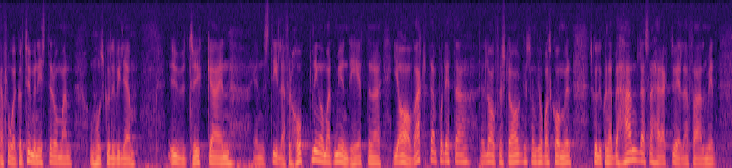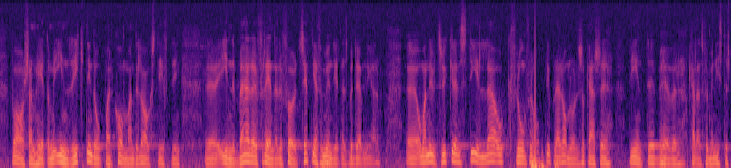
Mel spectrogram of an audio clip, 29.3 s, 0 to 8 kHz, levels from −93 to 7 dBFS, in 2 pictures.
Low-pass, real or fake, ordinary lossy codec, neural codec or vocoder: none; real; none; none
